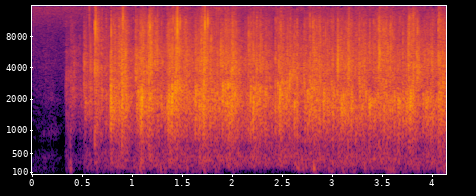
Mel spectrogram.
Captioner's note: crowd clapping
